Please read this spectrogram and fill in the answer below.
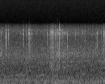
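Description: Steady low rumble of outdoor city background noise, with a few faint clicks.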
